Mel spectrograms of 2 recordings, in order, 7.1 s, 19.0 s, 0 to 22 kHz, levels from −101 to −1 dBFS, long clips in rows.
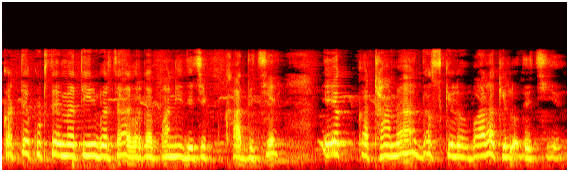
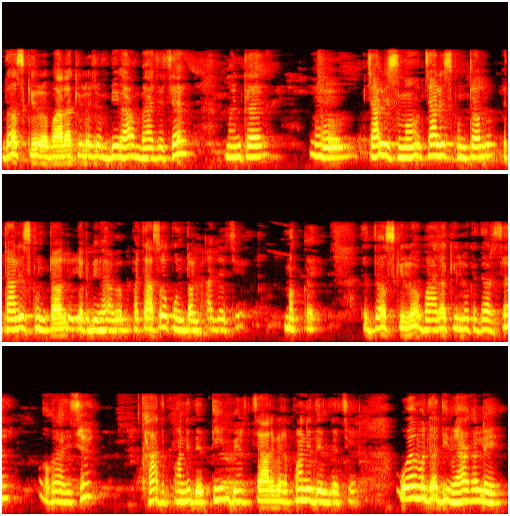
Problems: background sounds at intervals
